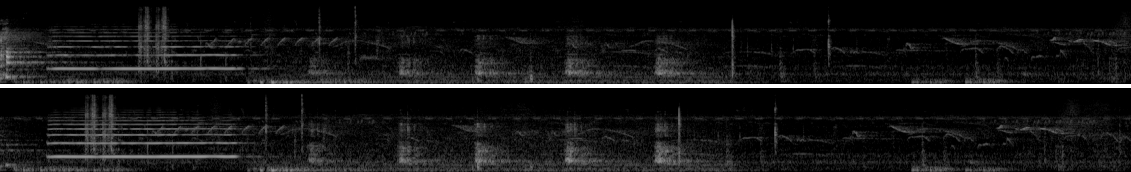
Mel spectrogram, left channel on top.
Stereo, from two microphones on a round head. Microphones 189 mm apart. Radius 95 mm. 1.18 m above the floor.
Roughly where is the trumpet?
Right.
